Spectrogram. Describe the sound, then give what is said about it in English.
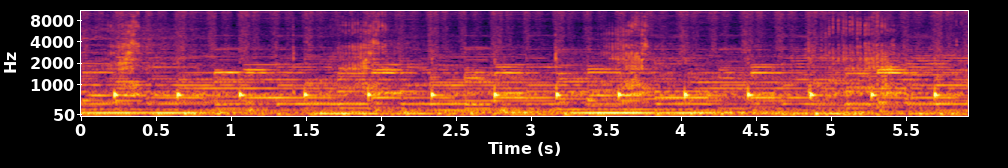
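A güiro, a hollowed, lacquered and serrated gourd, is scraped with a stick inside a song, giving steady, repeated short rasps. The scrapes keep an even rhythm mixed among other instruments at a moderate level. “This song also features the güiro, which is traditionally a gourd that's been hollowed out, lacquered over, and serrated so that you can scrape a stick on it.”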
